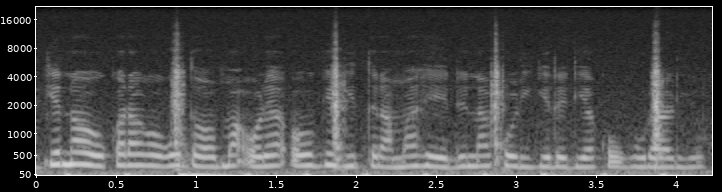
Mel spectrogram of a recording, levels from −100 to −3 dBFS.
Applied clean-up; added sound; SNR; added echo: none; Clock; 1 dB; none.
